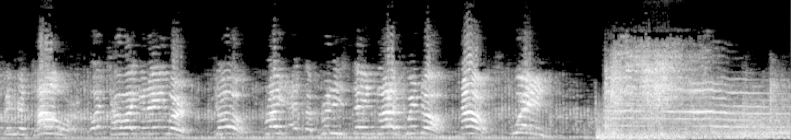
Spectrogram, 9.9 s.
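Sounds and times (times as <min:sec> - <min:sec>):
speech: 0:00.1 - 0:07.0
shrill scream: 0:07.6 - 0:09.8.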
